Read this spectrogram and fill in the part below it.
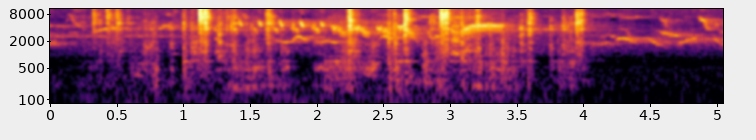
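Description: A toy hand pump's handle creaks as it is worked up and down.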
